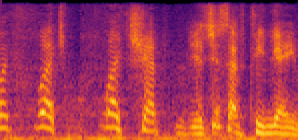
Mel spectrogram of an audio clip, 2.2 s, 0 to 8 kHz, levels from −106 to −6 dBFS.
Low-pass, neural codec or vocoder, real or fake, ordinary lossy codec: 7.2 kHz; codec, 16 kHz, 1.1 kbps, Voila-Tokenizer; fake; AAC, 48 kbps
